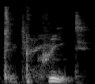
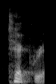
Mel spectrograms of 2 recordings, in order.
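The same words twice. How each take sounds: First: It is said with an Arabic-style pronunciation. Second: It is said with an English-style pronunciation. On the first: The speaker calls it right. "It's Tikrit" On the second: The speaker calls it wrong. "not Tikrit"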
